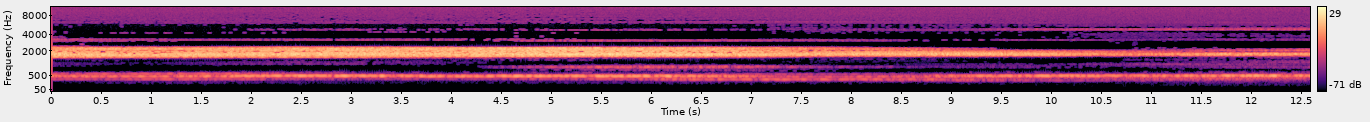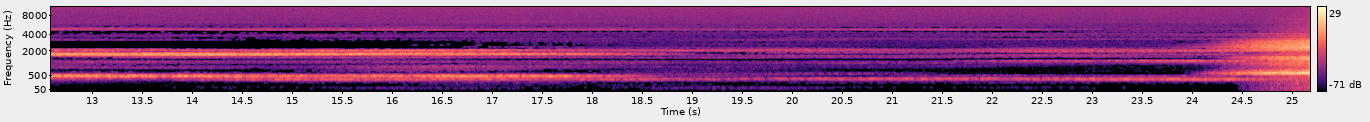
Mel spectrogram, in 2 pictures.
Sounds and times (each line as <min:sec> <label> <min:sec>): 0:24.1 scary noises 0:25.1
